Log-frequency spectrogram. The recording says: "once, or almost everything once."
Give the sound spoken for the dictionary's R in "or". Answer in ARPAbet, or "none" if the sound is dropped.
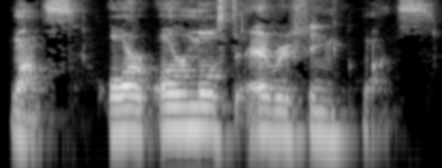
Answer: R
